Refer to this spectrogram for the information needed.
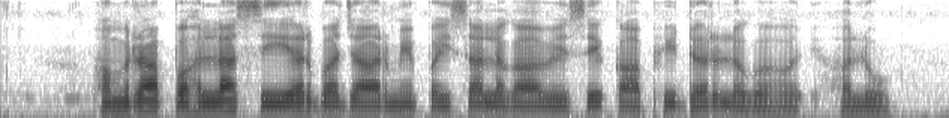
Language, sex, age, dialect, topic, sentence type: Magahi, female, 36-40, Central/Standard, banking, statement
